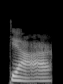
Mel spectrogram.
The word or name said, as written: dian3r5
